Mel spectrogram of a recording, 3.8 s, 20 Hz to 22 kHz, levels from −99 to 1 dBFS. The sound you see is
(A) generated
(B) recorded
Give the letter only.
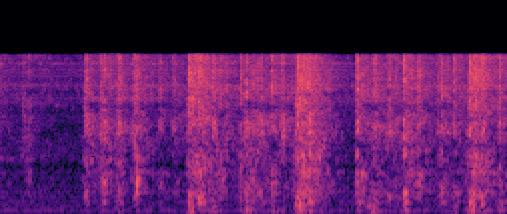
A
